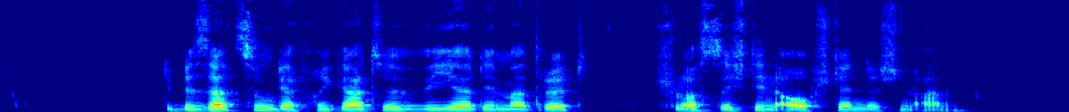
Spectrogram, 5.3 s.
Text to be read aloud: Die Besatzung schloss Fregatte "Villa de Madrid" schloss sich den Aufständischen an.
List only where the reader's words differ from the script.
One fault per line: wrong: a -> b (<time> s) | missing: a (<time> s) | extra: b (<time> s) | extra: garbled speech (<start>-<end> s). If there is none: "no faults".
wrong: schloss -> der (1.4 s)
